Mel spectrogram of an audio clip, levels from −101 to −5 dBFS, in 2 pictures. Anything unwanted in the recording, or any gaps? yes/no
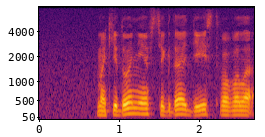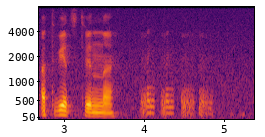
yes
